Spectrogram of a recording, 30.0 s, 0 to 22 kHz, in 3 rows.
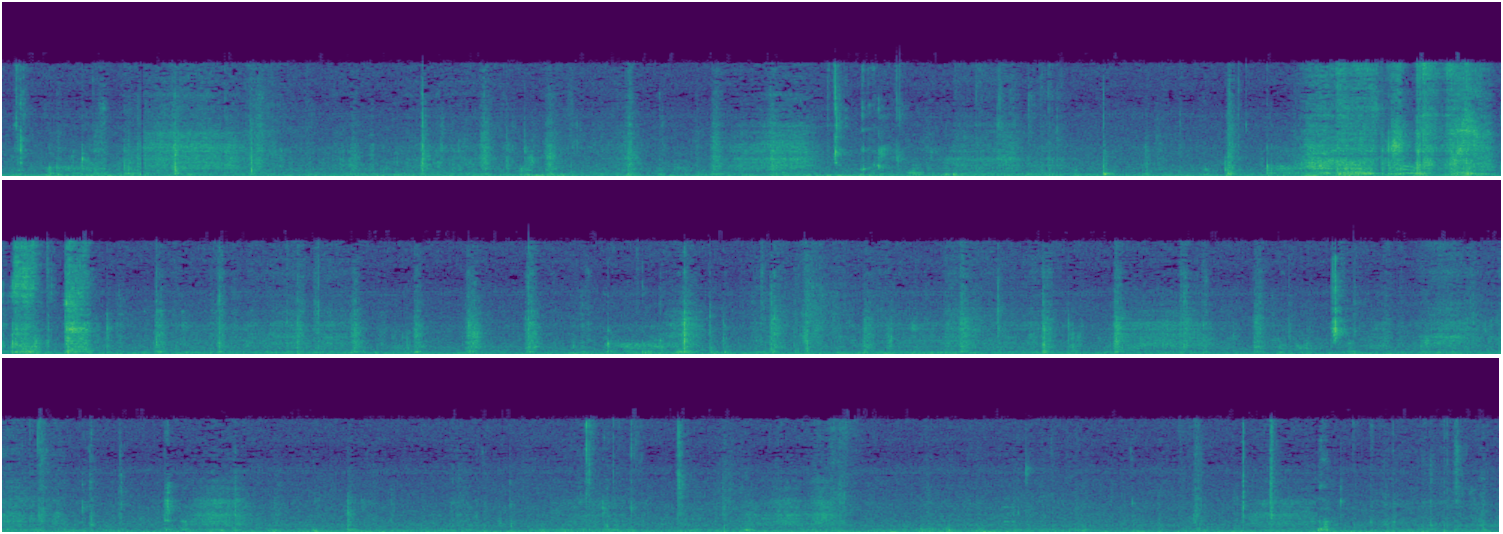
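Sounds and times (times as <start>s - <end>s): chewing with wet mouth smacks: 5.5s - 6.2s.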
